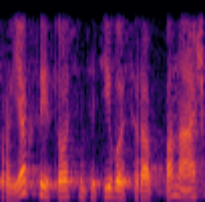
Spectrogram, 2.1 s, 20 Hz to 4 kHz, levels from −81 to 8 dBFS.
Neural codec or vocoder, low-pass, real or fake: none; 3.6 kHz; real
